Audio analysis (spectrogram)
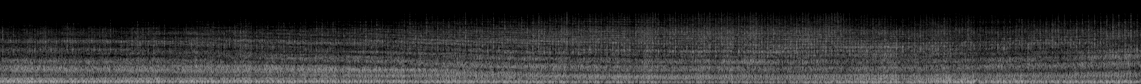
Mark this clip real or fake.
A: fake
